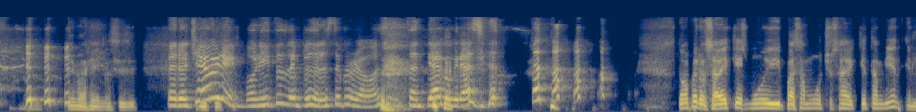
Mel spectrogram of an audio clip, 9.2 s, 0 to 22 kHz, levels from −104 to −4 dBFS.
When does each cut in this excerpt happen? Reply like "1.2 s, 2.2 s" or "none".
1.1 s, 7.4 s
